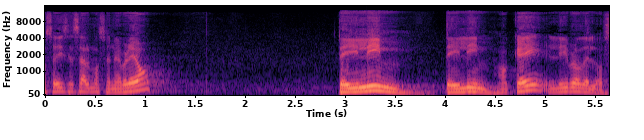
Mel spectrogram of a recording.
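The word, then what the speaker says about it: תהלים: Teilim, ¿ok?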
